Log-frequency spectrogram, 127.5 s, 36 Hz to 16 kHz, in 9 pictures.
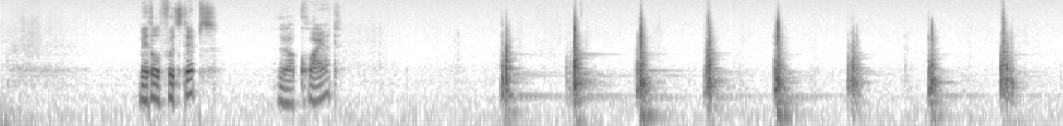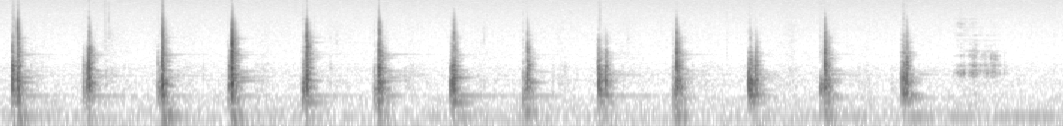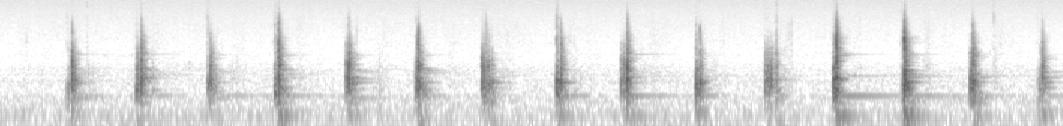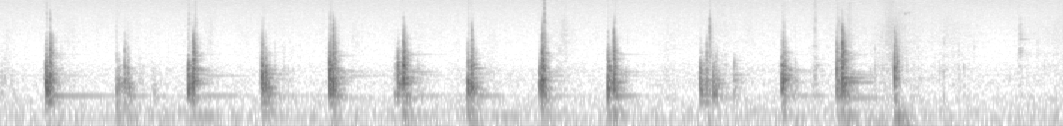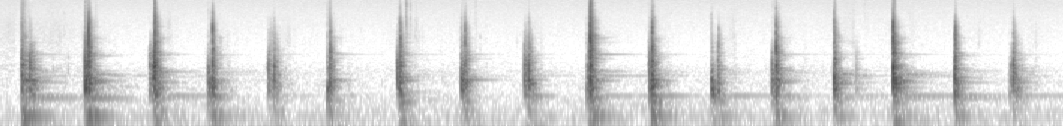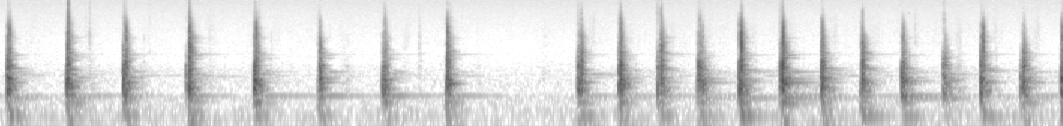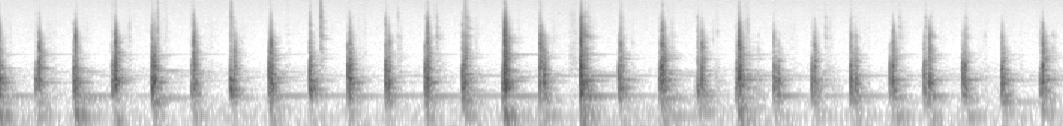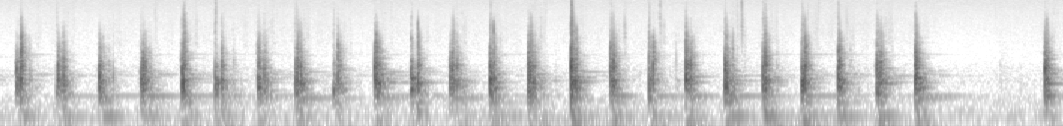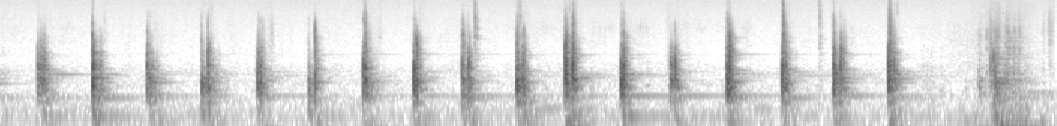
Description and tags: footsteps boots metal 2
footsteps boots metal
metal, footsteps, boots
